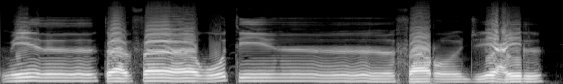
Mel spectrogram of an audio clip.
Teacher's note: Makhraj huruf fa sendiri yaitu gigi atas menempel dengan bibir bawah. Kemudian ditahan gunahnya.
